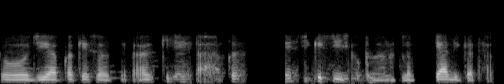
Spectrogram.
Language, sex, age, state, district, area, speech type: Hindi, male, 18-30, Uttar Pradesh, Ghazipur, rural, conversation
